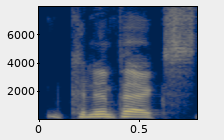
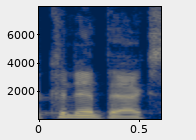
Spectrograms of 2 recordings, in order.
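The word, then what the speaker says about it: Knipex: like that's not how you don't say the K and then we're like actually you do the Germans do and these are German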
